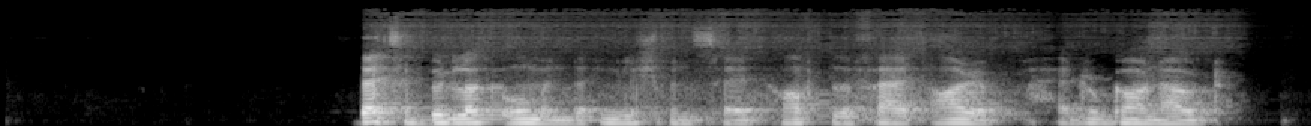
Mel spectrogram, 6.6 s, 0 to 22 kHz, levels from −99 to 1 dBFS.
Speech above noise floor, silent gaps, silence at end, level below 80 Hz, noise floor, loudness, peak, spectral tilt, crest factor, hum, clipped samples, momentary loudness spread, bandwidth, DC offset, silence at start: 70 dB; none; 0.45 s; -58 dBFS; -89 dBFS; -20 LUFS; -2 dBFS; -7.5 dB/octave; 20 dB; none; under 0.1%; 12 LU; 14.5 kHz; under 0.1%; 1.8 s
